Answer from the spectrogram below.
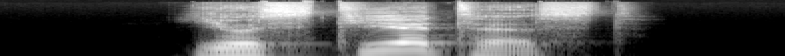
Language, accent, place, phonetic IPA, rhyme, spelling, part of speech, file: German, Germany, Berlin, [jʊsˈtiːɐ̯təst], -iːɐ̯təst, justiertest, verb, De-justiertest.ogg
- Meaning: inflection of justieren: 1. second-person singular preterite 2. second-person singular subjunctive II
